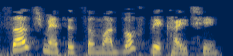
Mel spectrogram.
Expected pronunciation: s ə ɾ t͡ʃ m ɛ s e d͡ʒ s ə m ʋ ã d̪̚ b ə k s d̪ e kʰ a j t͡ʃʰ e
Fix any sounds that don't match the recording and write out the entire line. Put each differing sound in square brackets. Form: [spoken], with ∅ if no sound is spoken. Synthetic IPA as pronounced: s ə ɾ t͡ʃ m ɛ s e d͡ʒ s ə m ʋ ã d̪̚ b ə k s d̪ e kʰ a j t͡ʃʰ e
